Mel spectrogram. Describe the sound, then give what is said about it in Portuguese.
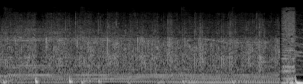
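A church audience at a Hillsong service applauds people who have just prayed to follow Jesus, a steady, even wash of clapping that holds for a few seconds, with a low sustained hum beneath it and a louder swell right at the end. “Igreja, podemos dar uma grande salva de palmas a todas estas pessoas.”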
